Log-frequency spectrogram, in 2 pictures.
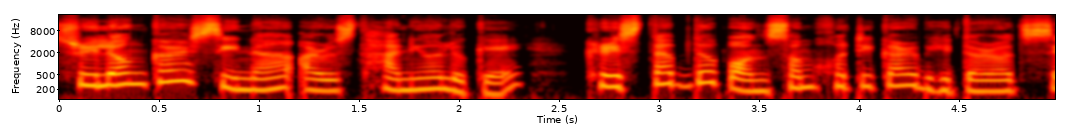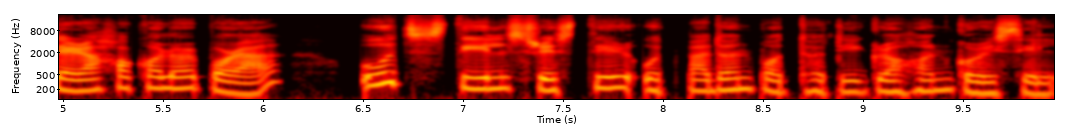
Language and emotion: Assamese, neutral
